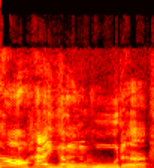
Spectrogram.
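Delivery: put-on American Yankee accent, pitched very high. Mocking people who fake an accent after traveling: imitating a fake American accent. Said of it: "they travel overseas for two days and they start yanking".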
